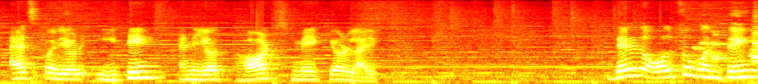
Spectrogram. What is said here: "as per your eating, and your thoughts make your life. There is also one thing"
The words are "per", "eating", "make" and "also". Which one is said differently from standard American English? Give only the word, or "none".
per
